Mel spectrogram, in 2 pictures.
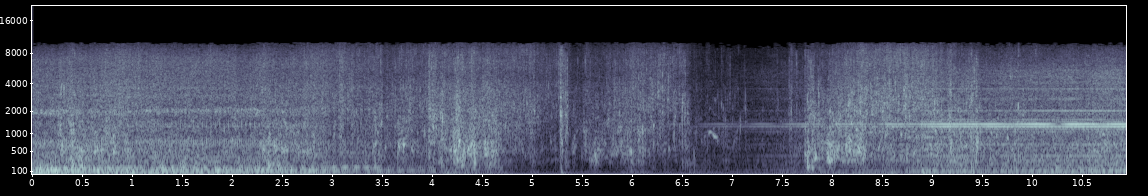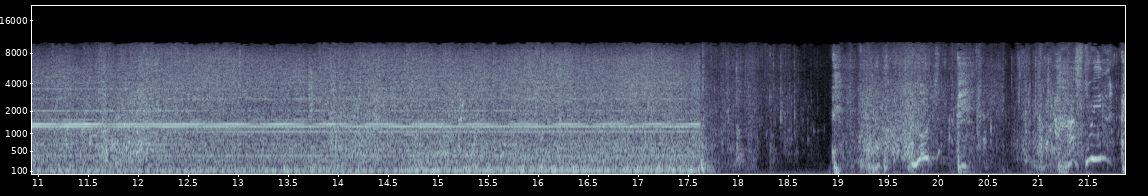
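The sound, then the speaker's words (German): A driverless motorboat races toward the coast, its engine a steady droning whine held for several seconds over rushing water and wind noise. “Das herrenlose Boot rast in Richtung Küste.”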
